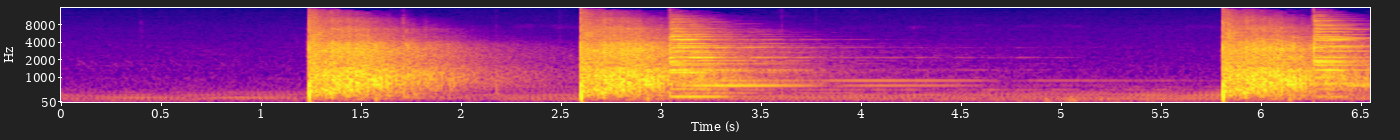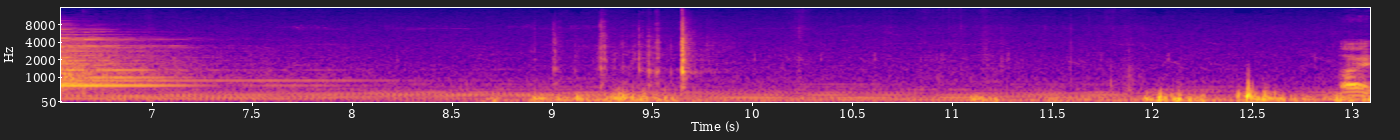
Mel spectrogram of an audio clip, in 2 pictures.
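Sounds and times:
pistol shots: 0:01.2 - 0:04.0, 0:05.8 - 0:07.1
bullet clanging on steel plate: 0:03.0 - 0:04.6, 0:06.2 - 0:07.3.

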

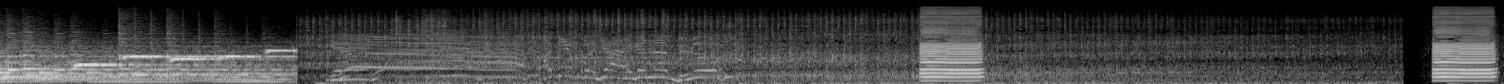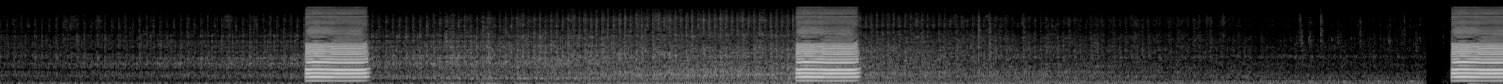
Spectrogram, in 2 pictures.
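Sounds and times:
tractor engine running: 0:03.0 - 0:30.0
vehicle horn blasts: 0:09.2 - 0:10.0, 0:14.3 - 0:15.0, 0:18.1 - 0:18.8, 0:23.0 - 0:23.7, 0:29.5 - 0:30.0.

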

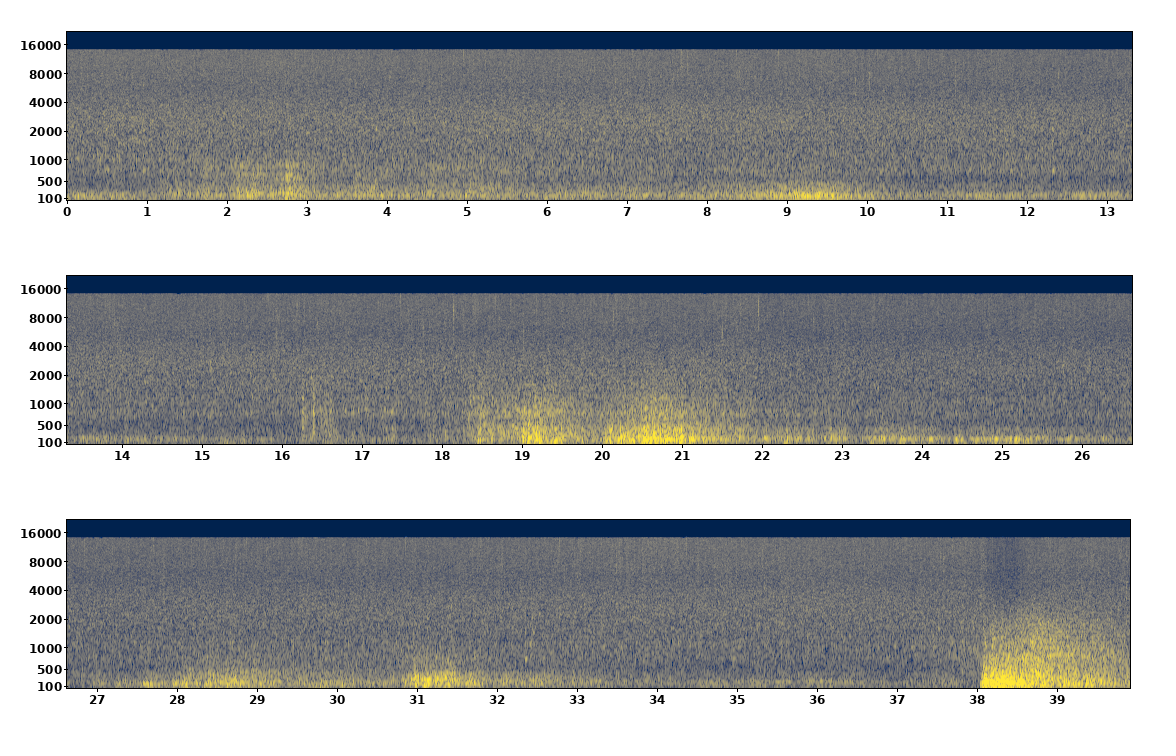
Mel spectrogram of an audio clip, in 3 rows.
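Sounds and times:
heavy rain falling: 0:00.0 - 0:39.9
thunder rumbling: 0:01.2 - 0:10.0, 0:16.2 - 0:25.6, 0:37.9 - 0:39.9.

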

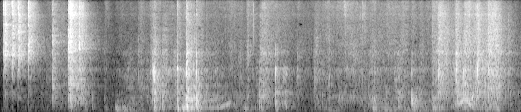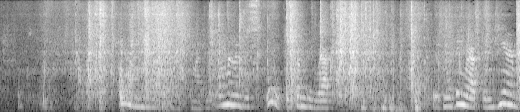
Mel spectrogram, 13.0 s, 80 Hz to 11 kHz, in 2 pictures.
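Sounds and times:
packing paper rustling: 0:02.5 - 0:13.0
cardboard box tearing: 0:05.3 - 0:06.4.

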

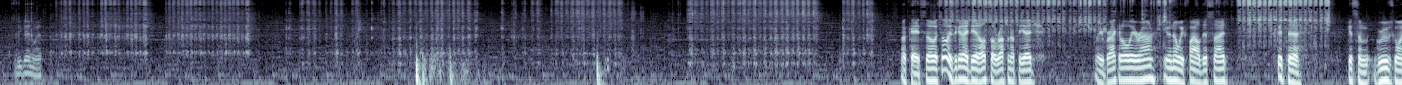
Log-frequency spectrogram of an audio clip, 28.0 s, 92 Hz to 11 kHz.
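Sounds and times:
sandpaper scratching: 0:01.1 - 0:05.1, 0:05.8 - 0:09.6, 0:10.3 - 0:12.8, 0:13.7 - 0:17.5, 0:18.7 - 0:23.6, 0:24.6 - 0:26.6
knocks: 0:08.3 - 0:09.4, 0:11.9 - 0:12.4.

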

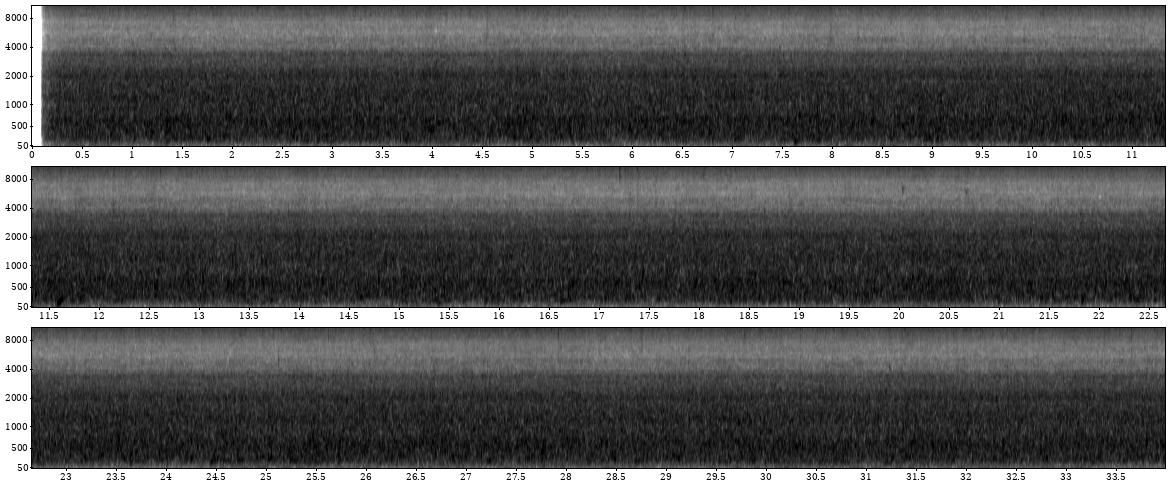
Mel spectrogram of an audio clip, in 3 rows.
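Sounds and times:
river rushing over rocks: 0:00.2 - 0:33.9.

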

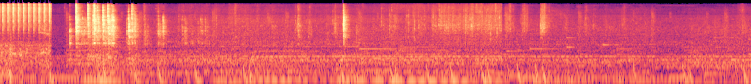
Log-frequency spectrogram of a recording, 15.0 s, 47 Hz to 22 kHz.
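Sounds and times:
sharp click: 0:00.0 - 0:01.1
dishes and utensils knocking: 0:01.4 - 0:04.4.

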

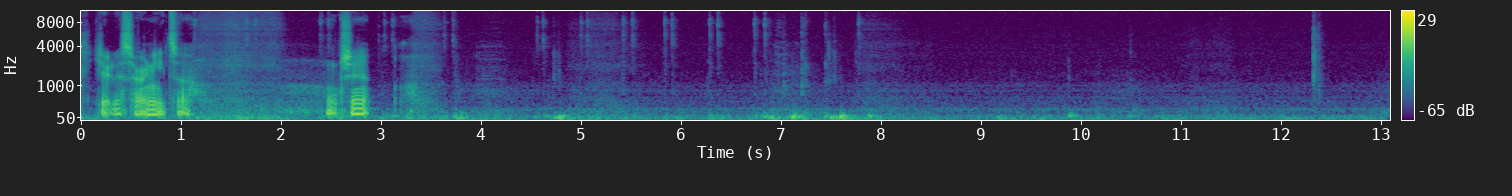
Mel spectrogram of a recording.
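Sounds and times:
mouse and keyboard clicks: 0:04.6 - 0:07.8.

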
